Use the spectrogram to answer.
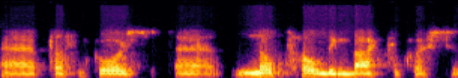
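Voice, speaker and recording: A man's voice at medium pitch. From Sweden. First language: Swedish. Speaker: funding platform executive, former special forces. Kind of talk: interview.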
